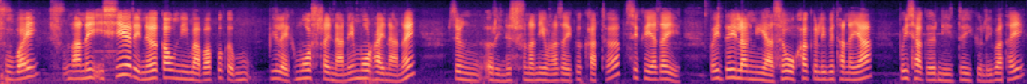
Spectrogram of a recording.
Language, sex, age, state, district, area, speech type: Bodo, female, 60+, Assam, Baksa, rural, spontaneous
